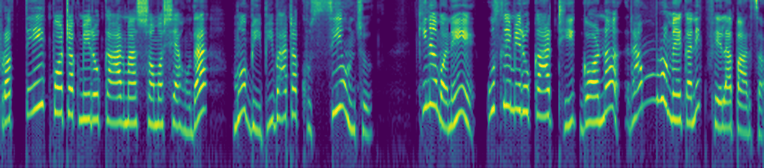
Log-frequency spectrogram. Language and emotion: Nepali, happy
